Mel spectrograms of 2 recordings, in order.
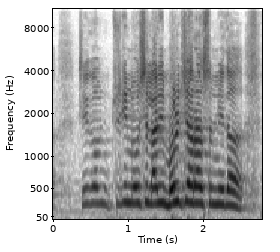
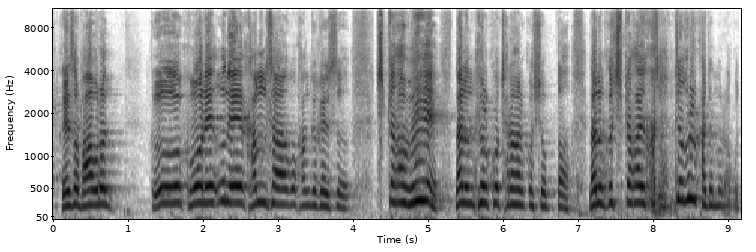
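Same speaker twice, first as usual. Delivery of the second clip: louder, impassioned sermon peak; fervent preaching; 2 semitones higher, 6 dB louder than usual. Acted. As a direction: drive the point home to the congregation. Preaching climax. (뜨겁게 외치는 설교)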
